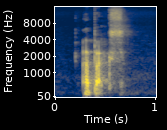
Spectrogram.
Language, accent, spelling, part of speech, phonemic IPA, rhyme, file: French, France, hapax, noun, /a.paks/, -aks, LL-Q150 (fra)-hapax.wav
- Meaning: hapax, hapax legomenon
